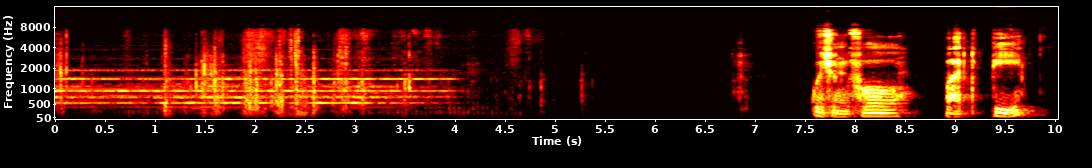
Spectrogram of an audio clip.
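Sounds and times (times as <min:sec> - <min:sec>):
music: 0:00.0 - 0:04.6.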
